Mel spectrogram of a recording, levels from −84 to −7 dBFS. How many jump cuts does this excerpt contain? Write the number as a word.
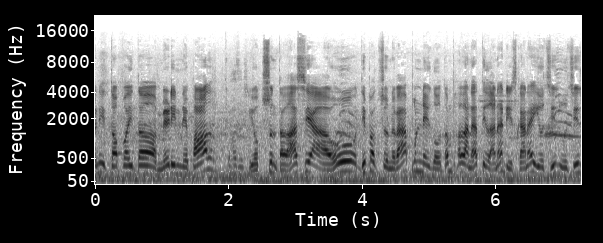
one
